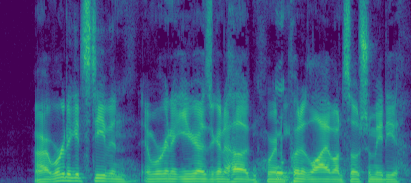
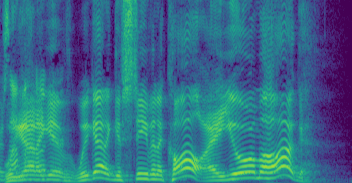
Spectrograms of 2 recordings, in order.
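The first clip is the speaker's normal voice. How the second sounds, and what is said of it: Yelling, loud voice. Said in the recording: “Why am I yelling?”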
